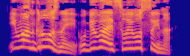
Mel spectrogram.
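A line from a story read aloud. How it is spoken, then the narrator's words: Loud joyful. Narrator (Russian): Радостно и громко сообщил он Полине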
